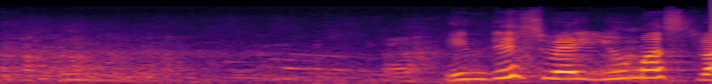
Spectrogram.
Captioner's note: laughter & applause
